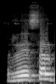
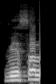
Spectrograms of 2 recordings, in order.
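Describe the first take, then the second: First: रेसल said as "resal", w silent; correct pronunciation. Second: वेसल with a w sound, "vesal"; wrong pronunciation. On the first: Teacher gives students the right form: रेसल without the w. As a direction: start रेसल straight on the r, "resal". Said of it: "रेसल पढ़ते हैं". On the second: Teacher warns students off the wrong वेसल with a voiced w. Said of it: "वेसल नहीं पढ़ते हैं". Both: Shown as a demonstration.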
